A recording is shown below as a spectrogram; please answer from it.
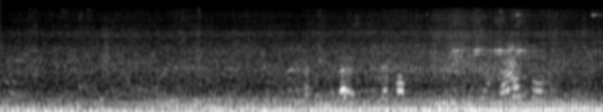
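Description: A steady low drone like a motor running, with brief snatches of nearby voices.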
